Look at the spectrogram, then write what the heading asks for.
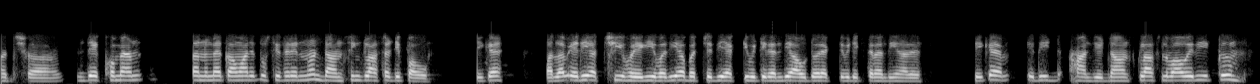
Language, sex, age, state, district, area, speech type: Punjabi, male, 18-30, Punjab, Ludhiana, urban, conversation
